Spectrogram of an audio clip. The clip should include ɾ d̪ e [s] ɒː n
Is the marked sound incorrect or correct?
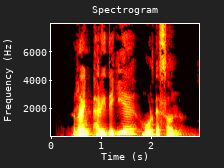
correct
